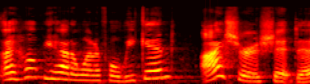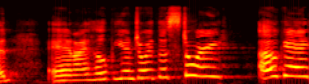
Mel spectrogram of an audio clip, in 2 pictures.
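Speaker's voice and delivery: rising voice. Signing off to viewers after telling a story, voice getting higher. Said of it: "now my voice is getting higher".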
